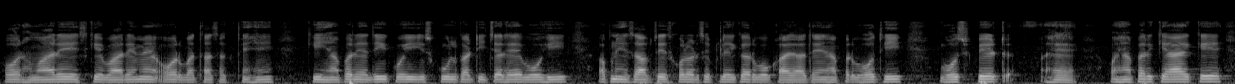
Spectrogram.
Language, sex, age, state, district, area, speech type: Hindi, male, 18-30, Rajasthan, Karauli, rural, spontaneous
